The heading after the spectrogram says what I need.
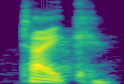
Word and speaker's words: Teich: show how do you say your last name tyke tyke yep and then your call sign is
